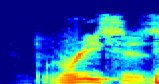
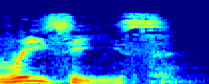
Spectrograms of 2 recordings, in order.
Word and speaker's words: Reese's: Reese's. It's not Reese's. Reese's, thank yeah. you, because it's Reese's Pieces. It rhymes for a reason.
